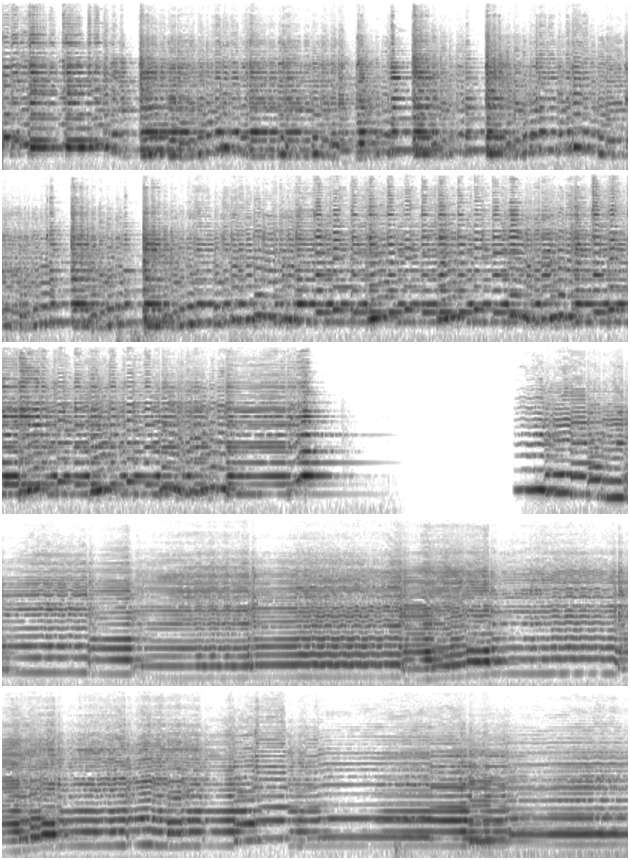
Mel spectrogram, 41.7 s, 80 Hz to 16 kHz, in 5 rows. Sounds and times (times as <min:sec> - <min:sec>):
Violin, fiddle: 0:00.0 - 0:21.3, 0:23.5 - 0:41.7.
